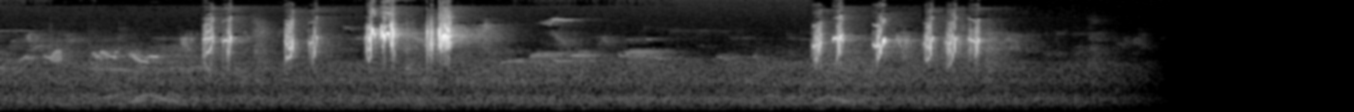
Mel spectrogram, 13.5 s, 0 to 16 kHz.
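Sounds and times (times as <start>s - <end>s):
barn swallow chirping: 1.5s - 4.8s, 8.1s - 9.9s.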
